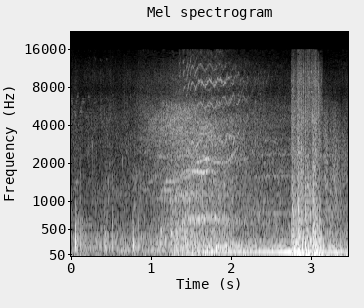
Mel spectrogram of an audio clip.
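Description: Glass shatters and tinkles.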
